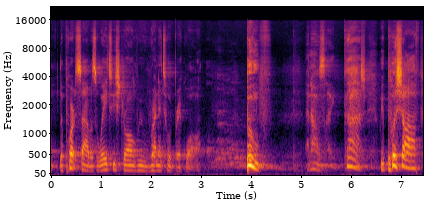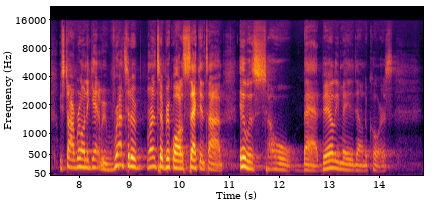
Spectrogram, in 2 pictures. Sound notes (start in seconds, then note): 3.1 audience laughing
